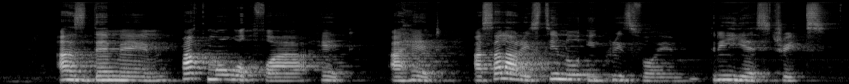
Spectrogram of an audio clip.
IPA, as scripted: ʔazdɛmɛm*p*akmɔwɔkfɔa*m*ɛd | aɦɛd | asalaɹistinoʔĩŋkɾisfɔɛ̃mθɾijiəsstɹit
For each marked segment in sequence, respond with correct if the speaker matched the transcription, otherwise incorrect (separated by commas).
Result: correct, incorrect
